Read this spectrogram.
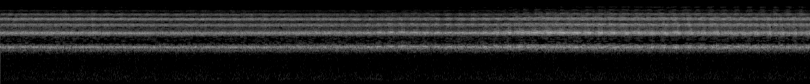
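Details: Chorus of higurashi cicadas: a steady, ringing, high tonal drone with stacked overtones and a soft throb about four times a second, swelling into stronger pulses over the last few seconds; no other sounds.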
